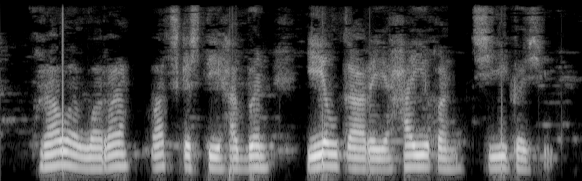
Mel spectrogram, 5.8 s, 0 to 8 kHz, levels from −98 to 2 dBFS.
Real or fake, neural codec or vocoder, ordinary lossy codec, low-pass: real; none; AAC, 32 kbps; 7.2 kHz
